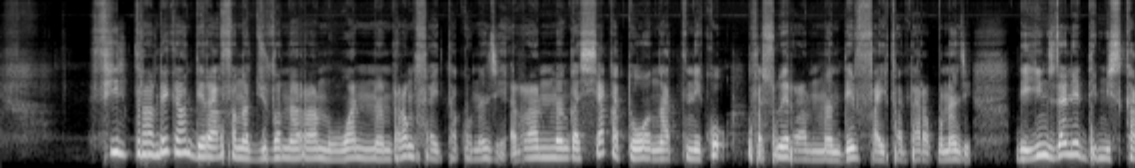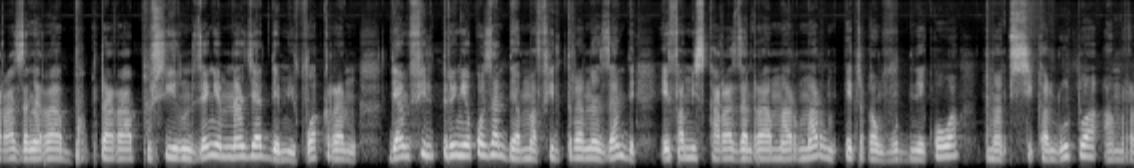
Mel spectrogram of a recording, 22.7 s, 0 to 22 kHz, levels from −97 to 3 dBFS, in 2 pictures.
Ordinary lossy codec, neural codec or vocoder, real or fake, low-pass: none; vocoder, 44.1 kHz, 128 mel bands every 512 samples, BigVGAN v2; fake; none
